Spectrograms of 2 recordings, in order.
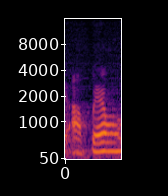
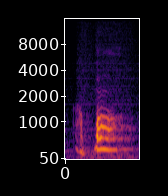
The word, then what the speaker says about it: apel: berbeda karena dibacanya beda contoh yang umum adalah seperti apel dan apel tulisannya sama apel dan apel apel yang kalau dibaca e kan apel itu artinya rapat upacara tapi kalau apel enya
